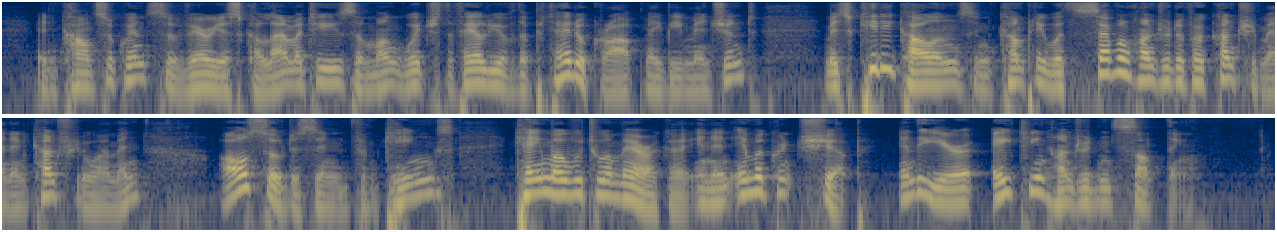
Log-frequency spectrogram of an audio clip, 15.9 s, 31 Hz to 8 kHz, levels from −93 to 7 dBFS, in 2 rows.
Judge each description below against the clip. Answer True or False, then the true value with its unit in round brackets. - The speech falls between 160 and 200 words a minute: True (180 wpm)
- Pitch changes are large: True (8.1 semitones)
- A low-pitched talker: True (130 Hz)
